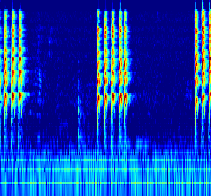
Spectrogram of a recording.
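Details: Monotone common moorhen lure call for trapping: short bursts of three to five loud, harsh, nasal clucks in quick succession, split by quiet pauses.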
